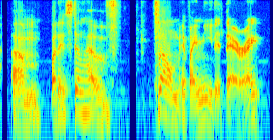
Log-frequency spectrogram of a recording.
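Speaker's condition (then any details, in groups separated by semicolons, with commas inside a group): Cerebral palsy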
